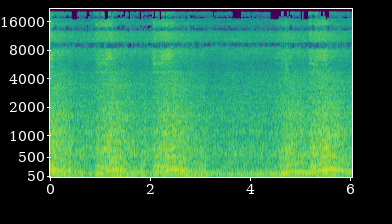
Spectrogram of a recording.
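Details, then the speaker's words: 1962 Mercury Monterey Commuter wagon after Pertronix kit, new coil, cap, rotor, plugs and wires, choke on, carb not yet tuned: engine revs and settles in smooth swells, firing cleanly; ignition healthy, choke suspected off. "Okay. So with the choke on, sounds pretty good."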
